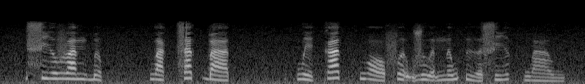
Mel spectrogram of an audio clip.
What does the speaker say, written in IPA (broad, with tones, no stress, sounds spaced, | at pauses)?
s i˧ ə̯ v a˧ n ɓ ə˨˩ p̚ | k w a˨˩ k̚ s a˦˥ t̚ ɓ a˨˩ t̚ | h w e˧˩ k a˦˥ t̚ k w ɔ˧˩ f ə̰ː˧˨ w z ṵ˧˨ ə̯ n ə˨˦ w ʔ ɨ˧˩ ə̯ s i˨˦ ə̯ k w a̤˨˩ w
